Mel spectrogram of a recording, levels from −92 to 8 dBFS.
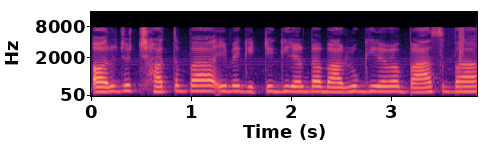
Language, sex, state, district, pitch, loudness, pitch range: Bhojpuri, female, Uttar Pradesh, Deoria, 220 Hz, -19 LUFS, 210-230 Hz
